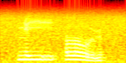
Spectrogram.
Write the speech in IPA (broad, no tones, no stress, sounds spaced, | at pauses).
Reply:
ɳ i | lˠ u ɳ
